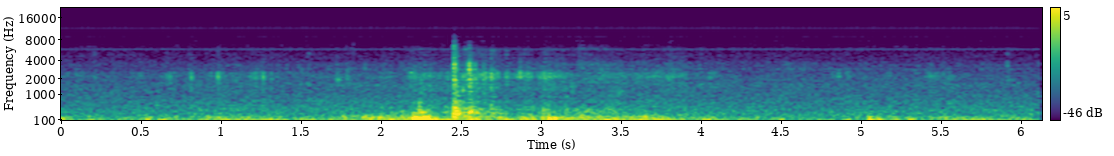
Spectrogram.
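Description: Wind noise on the microphone and water washing along the hull of an Enterprise sailing dinghy under way, with a single sharp knock about two and a half seconds in.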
